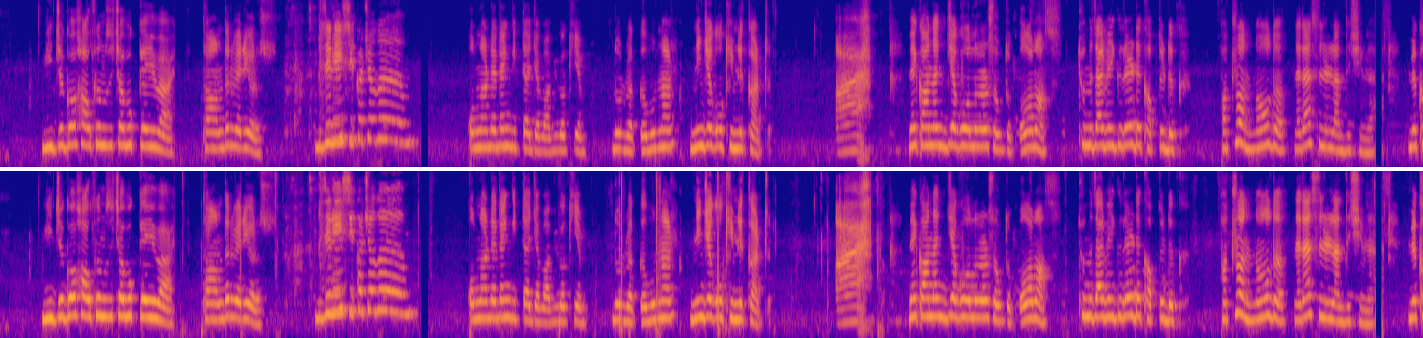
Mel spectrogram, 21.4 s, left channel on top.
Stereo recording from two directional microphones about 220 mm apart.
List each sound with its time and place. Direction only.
0.6 s a woman's voice: centre (ahead or behind)
4.8 s a woman's voice: 25° left (ahead or behind)
7.0 s speech: 10° left (ahead or behind)
13.3 s a woman's voice: 30° left (ahead or behind)
16.1 s speech: 20° left (ahead or behind)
